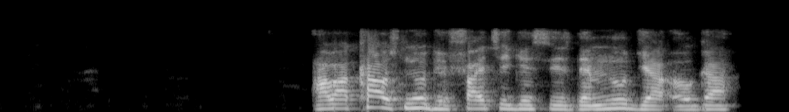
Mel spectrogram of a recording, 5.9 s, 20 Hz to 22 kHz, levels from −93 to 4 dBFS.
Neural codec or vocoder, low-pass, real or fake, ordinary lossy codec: vocoder, 22.05 kHz, 80 mel bands, WaveNeXt; 7.2 kHz; fake; Opus, 16 kbps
